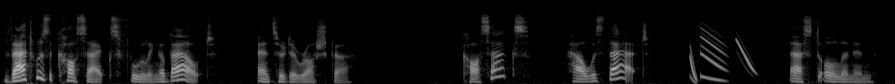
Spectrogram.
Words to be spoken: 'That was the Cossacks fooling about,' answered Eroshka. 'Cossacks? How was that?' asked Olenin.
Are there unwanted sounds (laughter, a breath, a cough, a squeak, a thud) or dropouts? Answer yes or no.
yes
